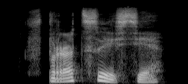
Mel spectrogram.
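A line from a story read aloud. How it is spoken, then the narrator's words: Grumbling. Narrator (Russian): проворчала воительница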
